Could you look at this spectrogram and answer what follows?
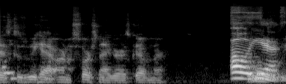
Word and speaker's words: Schwarzenegger: The reason why I said it is because we had Arnold Schwarzenegger as governor.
